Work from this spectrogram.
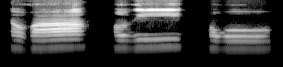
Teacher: غین ابتدائی حلق یعنی حلق کے اوپر والے حصے سے ادا ہوگا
